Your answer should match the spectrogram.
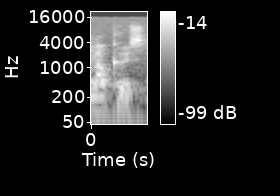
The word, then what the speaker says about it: Malkut: So they'll say Malkuth instead of Malkut or Malkus.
